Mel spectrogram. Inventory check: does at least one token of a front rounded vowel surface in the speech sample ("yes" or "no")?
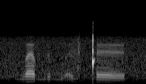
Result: yes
